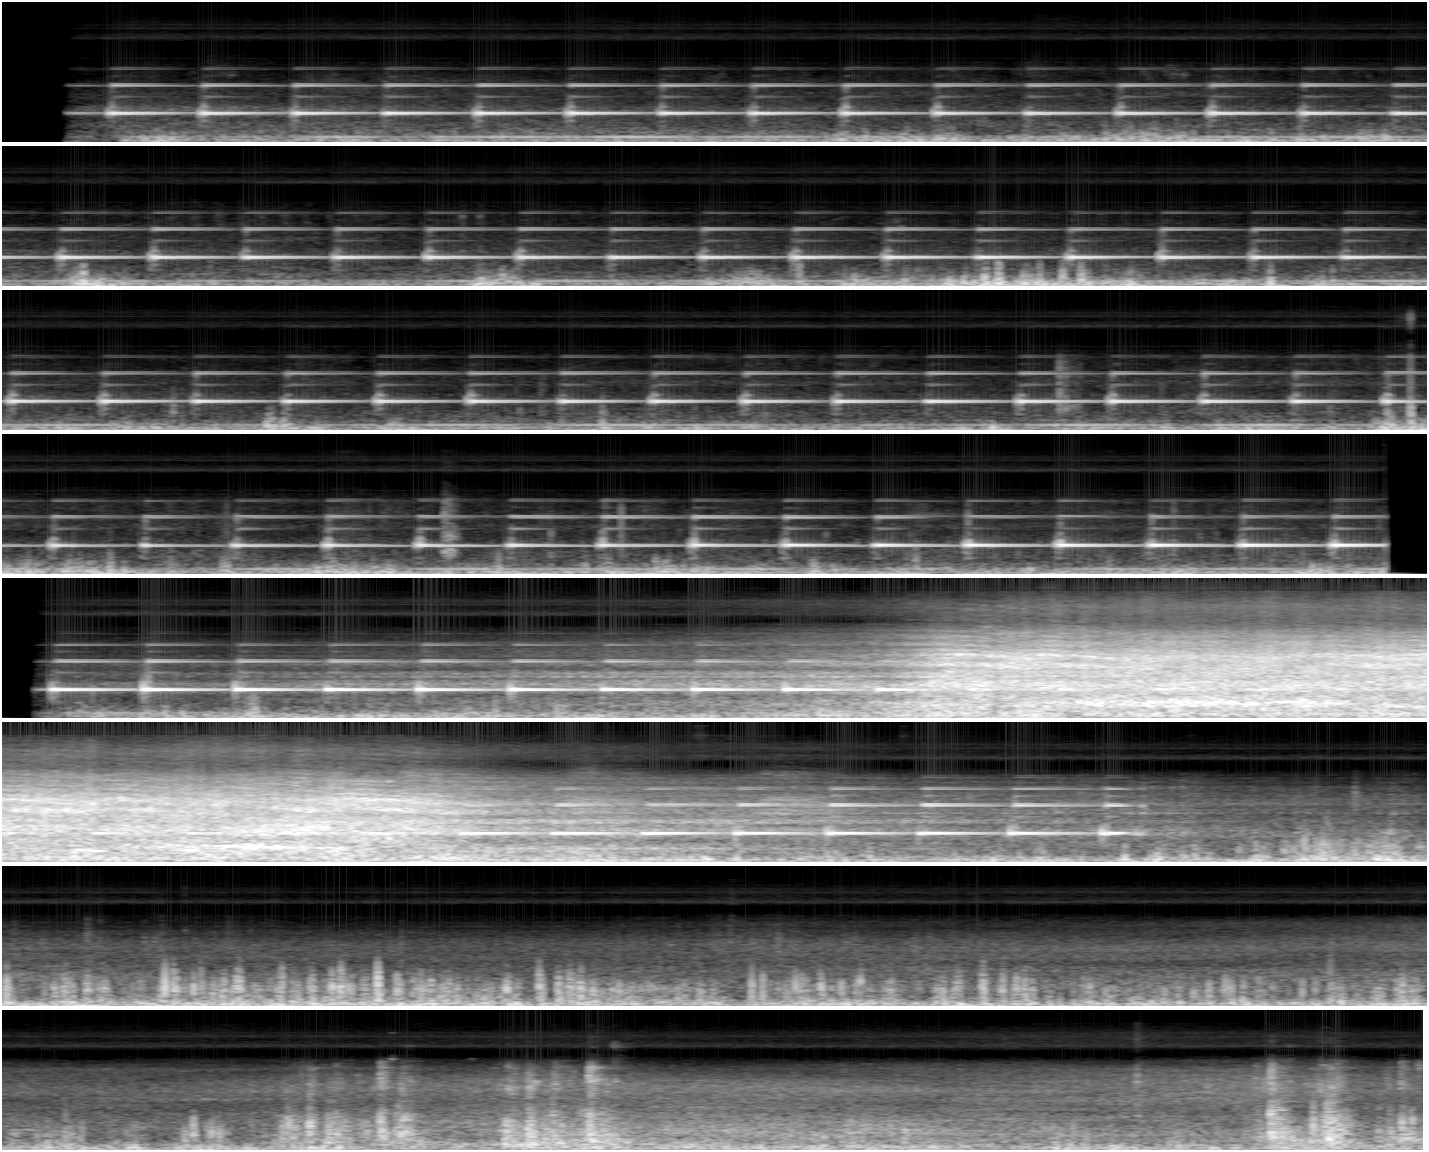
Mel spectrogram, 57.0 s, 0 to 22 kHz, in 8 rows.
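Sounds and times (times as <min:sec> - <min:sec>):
level crossing alarm ringing: 0:00.4 - 0:41.6.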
